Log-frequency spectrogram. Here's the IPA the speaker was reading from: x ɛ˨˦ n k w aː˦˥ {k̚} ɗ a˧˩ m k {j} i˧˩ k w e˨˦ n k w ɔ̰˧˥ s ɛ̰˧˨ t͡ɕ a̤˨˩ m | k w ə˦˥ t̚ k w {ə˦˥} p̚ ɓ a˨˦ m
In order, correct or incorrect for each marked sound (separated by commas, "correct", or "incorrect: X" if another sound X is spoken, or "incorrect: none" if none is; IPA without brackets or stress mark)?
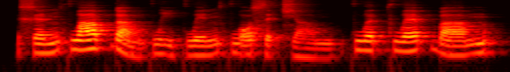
incorrect: p̚, incorrect: w, incorrect: ɛ˦˥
